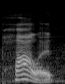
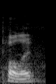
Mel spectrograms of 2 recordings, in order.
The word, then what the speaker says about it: Pollet: So Pullet, although it looks like Pollet, it's pronounced Pullet, is opening 9 on 28 pitches.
